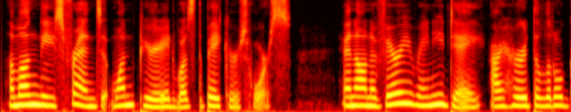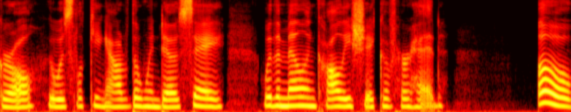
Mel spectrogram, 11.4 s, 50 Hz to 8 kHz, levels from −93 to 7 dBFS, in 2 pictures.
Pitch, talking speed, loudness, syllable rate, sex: 215 Hz, 195 wpm, -17 LUFS, 5.5 syllables/s, female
